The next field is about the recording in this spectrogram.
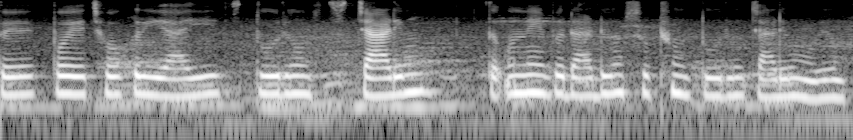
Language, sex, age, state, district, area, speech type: Sindhi, female, 30-45, Delhi, South Delhi, urban, spontaneous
